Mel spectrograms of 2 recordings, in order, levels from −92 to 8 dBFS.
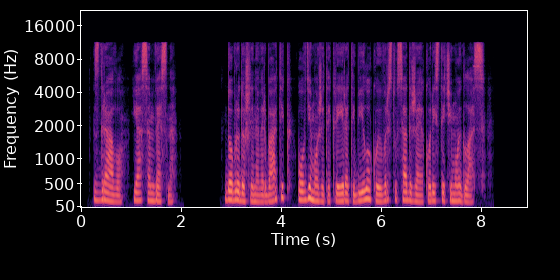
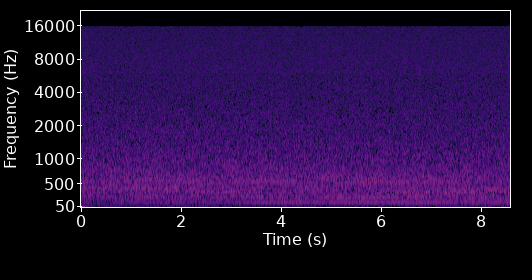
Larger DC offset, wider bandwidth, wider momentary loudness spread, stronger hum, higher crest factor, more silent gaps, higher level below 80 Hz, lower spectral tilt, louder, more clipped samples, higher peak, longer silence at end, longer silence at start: neither; second, 12 kHz vs 16 kHz; first, 8 LU vs 1 LU; neither; about the same, 18 dB vs 22 dB; first, 2.04-2.76 s vs none; about the same, -74 dBFS vs -76 dBFS; first, -5 dB/octave vs -2.5 dB/octave; first, -23 LUFS vs -49 LUFS; neither; first, -6 dBFS vs -28 dBFS; first, 0.9 s vs 0 s; first, 0.25 s vs 0 s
